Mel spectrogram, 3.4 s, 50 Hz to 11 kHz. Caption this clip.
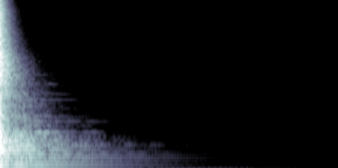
Soundscapes > Other
I&R Tunnel cimetiere Pratgraussal Mid mic n pop 2
Subject : Impulse response for convolution reverb. Date YMD : 2025 August 11 Early morning. Location : Albi 81000 Tarn Occitanie France. Mostly no wind (Said 10km/h, but places I have been were shielded) Processing : Trimmed and normalised in Audacity. Very probably trim in, maybe some trim out.
Balloon, convolution, convolution-reverb, FR-AV2, impulse, Impulse-and-response, impulse-response, IR, NT5-o, NT5o, pop, Rode, Tascam, tunnel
